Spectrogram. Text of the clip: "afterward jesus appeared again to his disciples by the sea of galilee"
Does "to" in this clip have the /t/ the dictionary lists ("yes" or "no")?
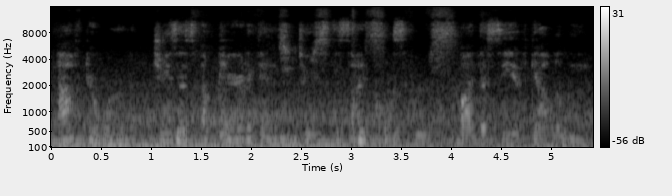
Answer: no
